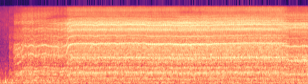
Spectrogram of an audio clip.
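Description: Cordless drill boring a pilot hole into old steel with the bit biting into the metal, its motor whining steadily. The pitch steps up about a second and a half in as the trigger is squeezed further.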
